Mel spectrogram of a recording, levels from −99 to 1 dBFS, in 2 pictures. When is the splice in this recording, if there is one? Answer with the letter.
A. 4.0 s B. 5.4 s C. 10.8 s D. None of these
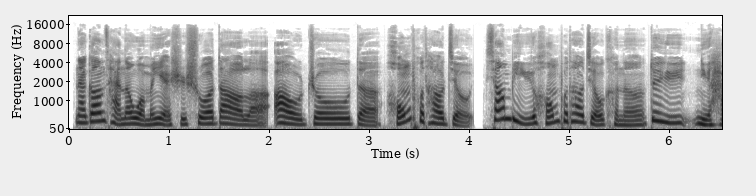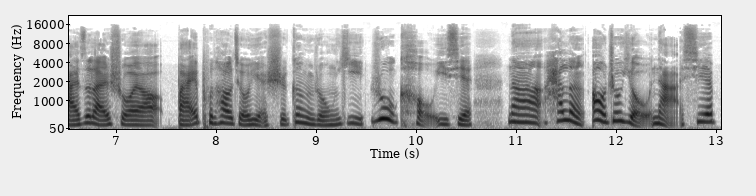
A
